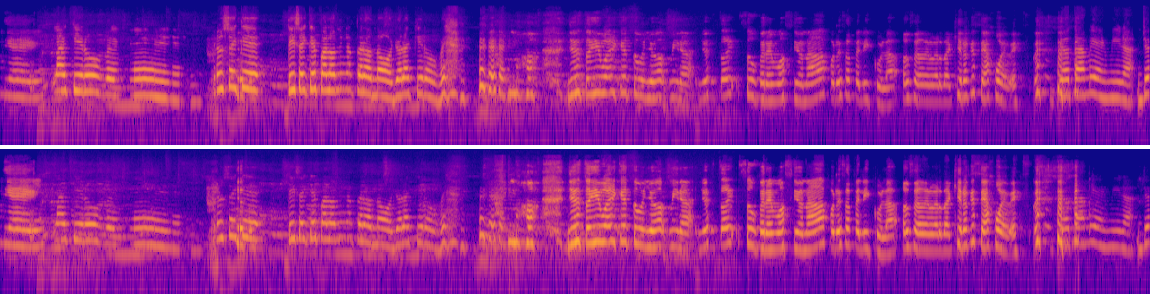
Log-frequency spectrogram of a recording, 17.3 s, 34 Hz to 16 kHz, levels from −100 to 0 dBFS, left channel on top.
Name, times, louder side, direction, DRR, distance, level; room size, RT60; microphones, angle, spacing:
voice 1, 0.0-0.7 3.1-3.3 3.6-3.8 7.4-16.0, right 7 dB, 80° right, 0.4 m, -31 dB
sound 1, 0.5-11.0, right 2 dB, 25° right, 0.8 m, -51 dB
voice 2, 0.8-3.9 4.3-7.7 15.9-17.2, left 6 dB, 70° left, 0.4 m, -30 dB
8.3 x 7.1 x 4.0 m
head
